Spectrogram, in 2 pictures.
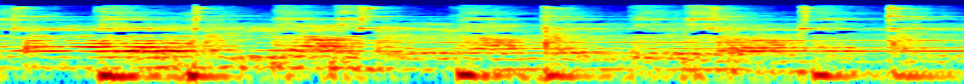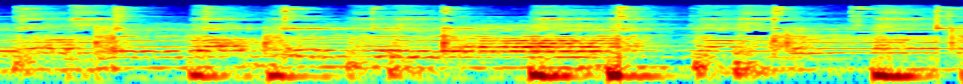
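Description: A group chanting a devotional mantra together in unison, kept in time by a steady beat of hand claps and light percussion.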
